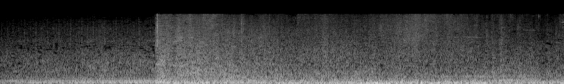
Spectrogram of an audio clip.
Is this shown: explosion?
yes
